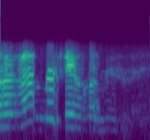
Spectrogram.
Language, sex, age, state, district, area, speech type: Nepali, female, 60+, West Bengal, Kalimpong, rural, conversation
